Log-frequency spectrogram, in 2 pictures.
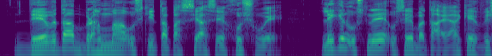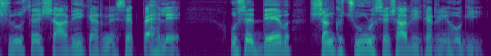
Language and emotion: Urdu, neutral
